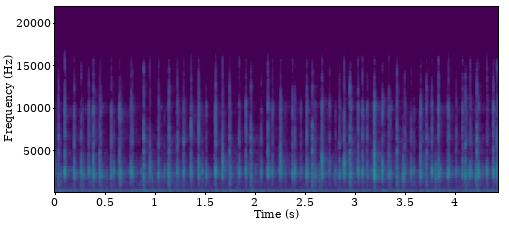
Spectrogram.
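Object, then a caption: Mechanical keyboard with ABS keycaps and metal case. A compact 65% Think6.5 v3 mechanical keyboard with Harmony on an FR4 plate, in a black metal case with white ABS keycaps, sits on a wooden desk while both hands type continuously with their fingertips. The result is a steady stream of quick, crisp, high clacks centered around 2.5 kHz, each dying away almost instantly over a faint low thud.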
